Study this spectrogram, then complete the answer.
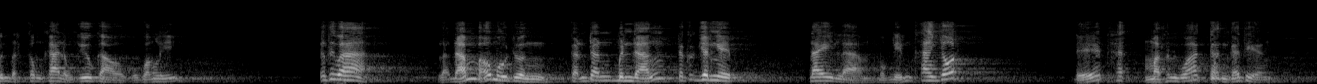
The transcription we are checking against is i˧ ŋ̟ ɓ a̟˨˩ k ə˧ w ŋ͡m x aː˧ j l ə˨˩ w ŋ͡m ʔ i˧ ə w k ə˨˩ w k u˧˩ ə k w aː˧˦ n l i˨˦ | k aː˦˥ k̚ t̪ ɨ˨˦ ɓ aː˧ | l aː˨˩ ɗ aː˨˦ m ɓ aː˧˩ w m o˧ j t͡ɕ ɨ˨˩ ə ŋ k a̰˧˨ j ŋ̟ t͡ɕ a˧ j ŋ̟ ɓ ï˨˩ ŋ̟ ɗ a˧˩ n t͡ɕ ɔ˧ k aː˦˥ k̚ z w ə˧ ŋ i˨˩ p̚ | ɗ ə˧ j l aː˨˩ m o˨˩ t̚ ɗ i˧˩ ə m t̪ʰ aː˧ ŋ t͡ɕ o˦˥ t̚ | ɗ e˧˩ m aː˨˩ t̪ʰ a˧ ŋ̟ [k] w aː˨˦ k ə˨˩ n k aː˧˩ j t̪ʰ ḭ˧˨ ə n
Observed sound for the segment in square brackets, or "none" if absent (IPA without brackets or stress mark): k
